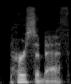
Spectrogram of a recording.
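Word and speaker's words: Percabeth: you for correcting me i will start saying persabeth i'm glad that that's what you said for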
